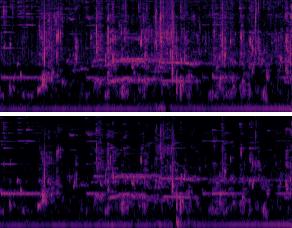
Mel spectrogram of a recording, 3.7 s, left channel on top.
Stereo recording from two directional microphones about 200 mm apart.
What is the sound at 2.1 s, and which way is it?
Liquid, 30° left (ahead or behind).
